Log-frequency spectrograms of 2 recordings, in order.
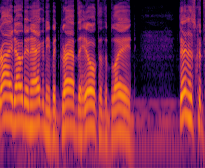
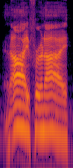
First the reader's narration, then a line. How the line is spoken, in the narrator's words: he snarled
